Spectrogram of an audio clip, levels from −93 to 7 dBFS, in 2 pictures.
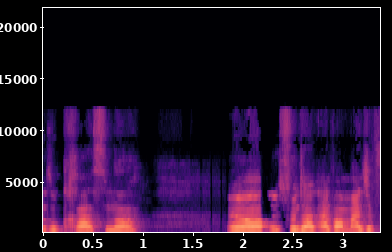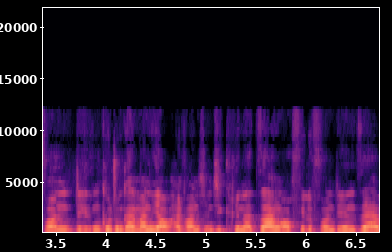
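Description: Listening to this speech recording, nothing technically wrong stood out at any point.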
